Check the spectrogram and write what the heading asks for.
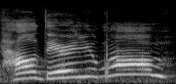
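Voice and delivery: high, loud, indignant cry at mom; mock outrage. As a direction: shoot it up high and loud, a hammed-up how-dare-you. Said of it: "I was like".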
